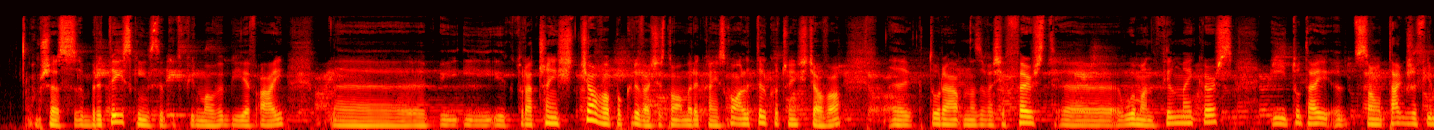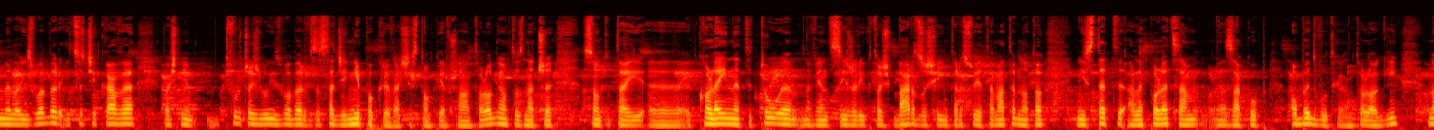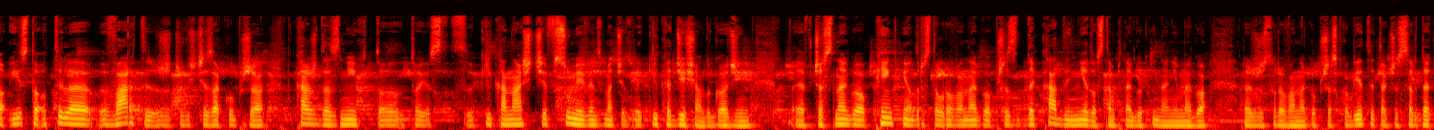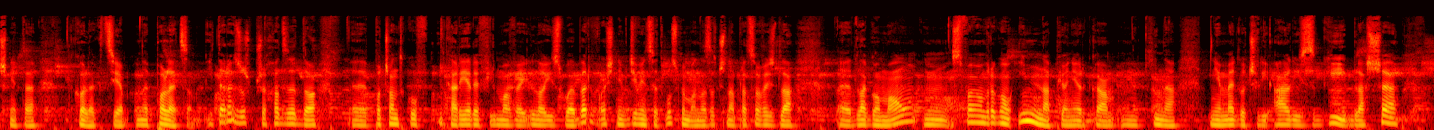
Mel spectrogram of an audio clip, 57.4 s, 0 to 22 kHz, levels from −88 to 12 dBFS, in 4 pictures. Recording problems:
echo of what is said; noticeable; throughout; 540 ms later, 15 dB below the speech

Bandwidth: 14 kHz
